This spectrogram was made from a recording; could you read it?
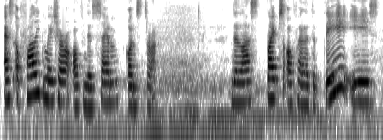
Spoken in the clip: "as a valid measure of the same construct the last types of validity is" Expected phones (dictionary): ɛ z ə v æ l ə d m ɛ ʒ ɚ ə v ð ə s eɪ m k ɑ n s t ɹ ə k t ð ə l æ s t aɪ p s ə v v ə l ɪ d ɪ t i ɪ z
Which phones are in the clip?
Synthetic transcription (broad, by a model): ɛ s ə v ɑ l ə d m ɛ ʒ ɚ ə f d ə s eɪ m k ɑ n s t ɹ ə k t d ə l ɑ s t aɪ p s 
